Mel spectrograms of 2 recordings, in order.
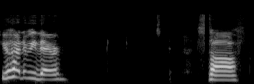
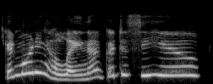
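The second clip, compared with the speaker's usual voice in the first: sing-song greeting; 14 semitones higher than usual. Real, not acted. Greeting a chat viewer.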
